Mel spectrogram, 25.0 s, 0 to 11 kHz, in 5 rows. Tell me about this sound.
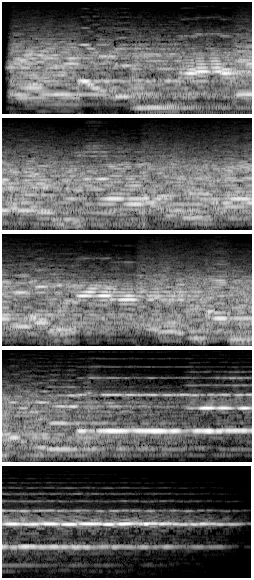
Time-Stretched Electric Guitar 6
An emulation of an electric guitar, synthesized in u-he's modular synthesizer Zebra, recorded live to disk and edited and time-stretched in BIAS Peak.
time-stretched, rock, synthesized, blues, psychedelic, metal, guitar, Zebra, electric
